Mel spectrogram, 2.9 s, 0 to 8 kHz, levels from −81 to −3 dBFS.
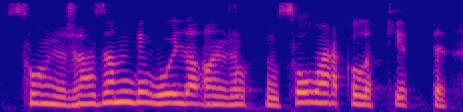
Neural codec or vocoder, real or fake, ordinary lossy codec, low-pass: codec, 16 kHz, 1 kbps, FreqCodec, larger model; fake; none; 7.2 kHz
